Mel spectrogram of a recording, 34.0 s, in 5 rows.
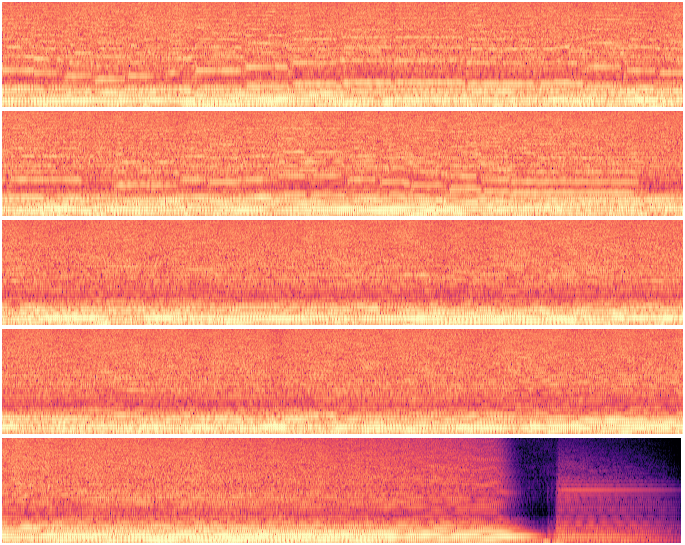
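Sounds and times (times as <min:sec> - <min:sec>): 
guitar test: 0:00.0 - 0:34.0.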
